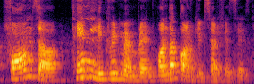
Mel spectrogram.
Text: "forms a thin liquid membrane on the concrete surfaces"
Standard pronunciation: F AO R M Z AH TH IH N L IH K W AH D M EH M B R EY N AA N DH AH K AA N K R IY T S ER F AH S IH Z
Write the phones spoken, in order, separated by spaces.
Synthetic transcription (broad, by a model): F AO R M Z AH T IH N L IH K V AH D M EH M B R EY N AA N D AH K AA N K IY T S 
